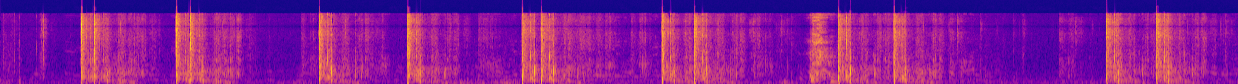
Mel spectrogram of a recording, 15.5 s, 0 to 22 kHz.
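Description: AR-15 rifle fired outdoors, recorded close by: loud, sharp reports come singly and in quick clusters, each with a short ringing tail and brief quiet gaps between strings of shots.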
